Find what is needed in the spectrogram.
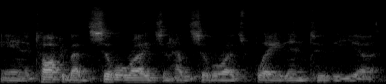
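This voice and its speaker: The speaker has an American accent. Room echo can be heard. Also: man. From grew up on US military bases. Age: 60s. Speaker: interviewee recalling civil rights era. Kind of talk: interview. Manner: halting, many fillers.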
